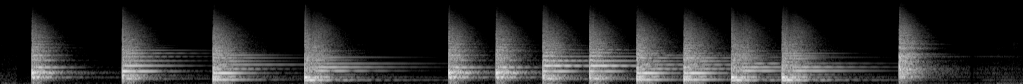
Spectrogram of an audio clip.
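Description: Tenor drum from a marching percussion set, played with match grip near the rim: about a dozen sharp, ringing pitched strokes, some spaced and some in quick clusters, each decaying cleanly, close and loud with no talk.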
